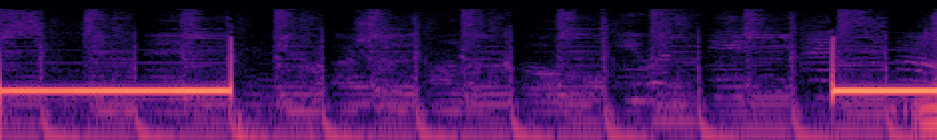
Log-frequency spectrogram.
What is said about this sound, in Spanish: Sí, es un oyente que todavía tiene opciones de llevarse esa cesta y que a ver si nos coge el teléfono para duplicar puntuación.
